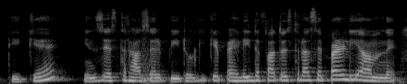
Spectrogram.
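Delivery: ordinary talk, nothing marked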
